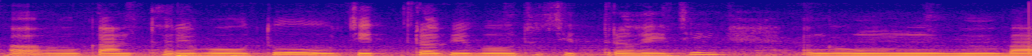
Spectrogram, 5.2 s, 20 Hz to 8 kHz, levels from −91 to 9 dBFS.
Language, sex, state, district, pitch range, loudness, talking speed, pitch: Odia, female, Odisha, Khordha, 195-205 Hz, -15 LUFS, 130 wpm, 195 Hz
